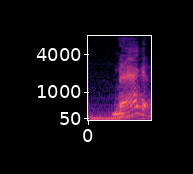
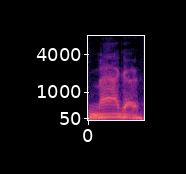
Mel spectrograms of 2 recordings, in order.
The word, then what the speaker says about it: MAGA: I have heard, by the way, apropos of the pronunciation of MAGA, that some Republicans are saying it shouldn't be pronounced MAGA because that sounds too much like maggot, and therefore they want it to be pronounced as MAGA, which sounds kind of like mama or something.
